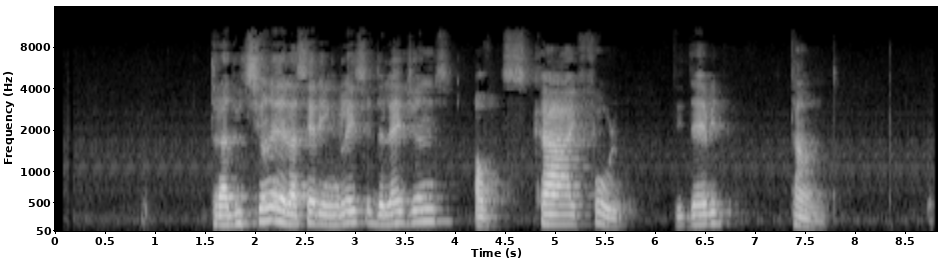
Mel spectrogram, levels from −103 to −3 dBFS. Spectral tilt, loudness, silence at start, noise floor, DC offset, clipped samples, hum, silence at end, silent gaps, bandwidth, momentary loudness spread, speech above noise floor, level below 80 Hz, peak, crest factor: -5 dB/octave; -28 LUFS; 1.55 s; -68 dBFS; under 0.1%; under 0.1%; none; 0.05 s; none; 11 kHz; 19 LU; 40 dB; -84 dBFS; -10 dBFS; 20 dB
